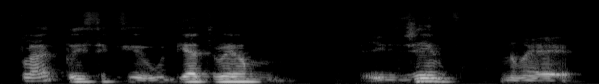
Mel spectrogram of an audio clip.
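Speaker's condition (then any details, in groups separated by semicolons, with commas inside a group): Machado-Joseph disease (sca3)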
